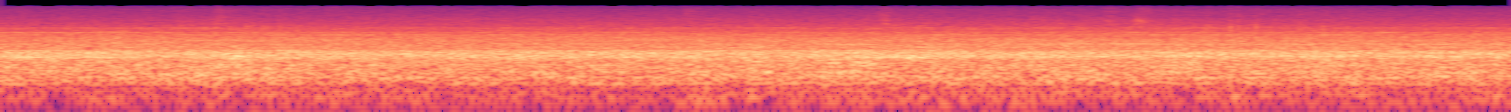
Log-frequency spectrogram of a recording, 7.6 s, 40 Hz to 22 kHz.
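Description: E217 series electric commuter train running at speed, heard from inside the car as a steady running noise that holds level throughout.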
